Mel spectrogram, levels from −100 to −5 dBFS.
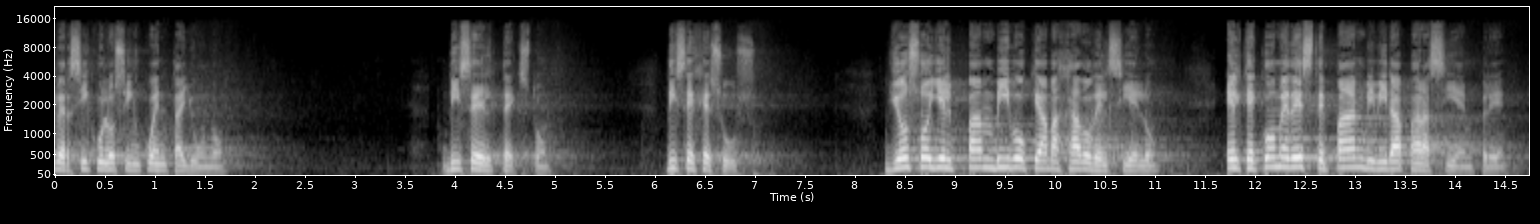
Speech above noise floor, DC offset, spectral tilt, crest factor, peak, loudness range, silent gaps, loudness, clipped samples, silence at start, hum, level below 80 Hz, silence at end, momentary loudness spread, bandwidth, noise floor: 56 dB; under 0.1%; -4.5 dB/octave; 18 dB; -6 dBFS; 10 LU; none; -22 LUFS; under 0.1%; 0 s; none; -56 dBFS; 0.25 s; 16 LU; 14.5 kHz; -78 dBFS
